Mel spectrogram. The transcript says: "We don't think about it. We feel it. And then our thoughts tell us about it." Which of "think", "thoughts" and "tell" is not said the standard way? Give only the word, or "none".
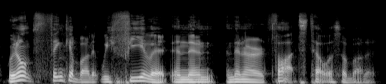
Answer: none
